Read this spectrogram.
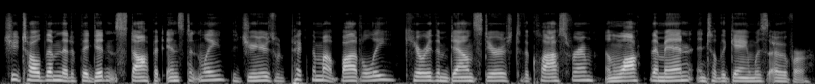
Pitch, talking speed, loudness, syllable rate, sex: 170 Hz, 235 wpm, -20 LUFS, 5.4 syllables/s, female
